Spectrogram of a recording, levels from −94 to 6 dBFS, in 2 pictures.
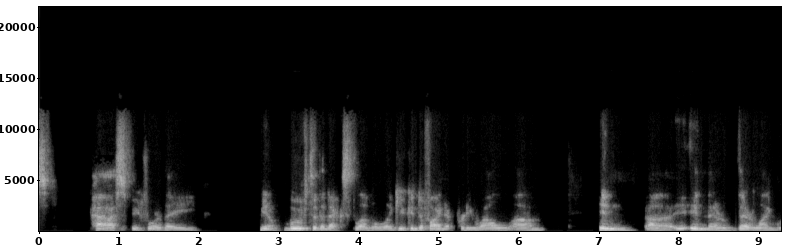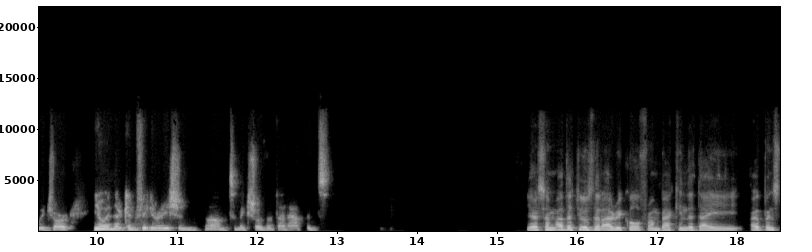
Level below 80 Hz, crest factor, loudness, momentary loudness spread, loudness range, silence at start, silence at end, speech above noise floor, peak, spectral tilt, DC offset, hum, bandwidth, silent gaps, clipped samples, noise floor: -68 dBFS; 20 dB; -23 LUFS; 10 LU; 9 LU; 0 s; 0 s; over 67 dB; -4 dBFS; -5 dB/octave; under 0.1%; none; 11.5 kHz; 0.42-0.62 s, 2.22-2.76 s, 6.54-6.60 s, 6.92-7.00 s, 13.07-13.53 s, 13.83-14.52 s, 14.63-15.23 s; under 0.1%; under -90 dBFS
